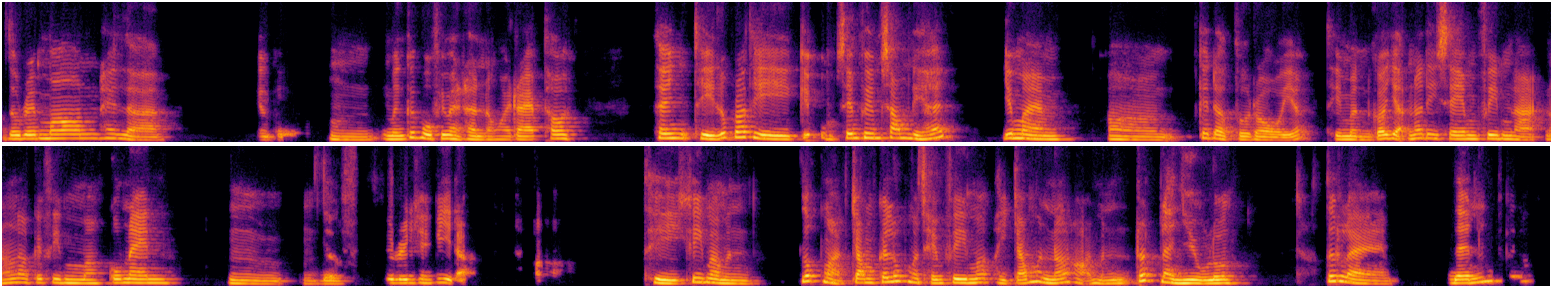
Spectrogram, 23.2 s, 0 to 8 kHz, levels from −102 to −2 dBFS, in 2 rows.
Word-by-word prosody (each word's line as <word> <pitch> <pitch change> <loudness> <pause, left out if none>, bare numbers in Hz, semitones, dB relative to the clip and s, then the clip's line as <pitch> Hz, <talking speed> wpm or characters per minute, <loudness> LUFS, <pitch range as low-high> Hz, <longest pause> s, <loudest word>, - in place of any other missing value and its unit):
Doraemon 230 +3 +1
hay 245 -1 -6
là, 160 -7 -4 0.7
kiểu, - - -9 0.4
ừm, 165 -4 -6
mấy 190 0 +2
cái 285 - -1
bộ 225 - +5
phim 220 0 +2
hoạt 200 -2 0
hình 180 -2 +1
ở 170 - -6
ngoài 175 0 -6
rạp 175 -1 +1
thôi. 225 0 +1 0.7
Thế 250 -1 +2
thì 210 -3 +6
lúc 270 - +1
đó 300 - +4
thì 195 -7 +4
kiểu - - -2 0.2
xem 250 +6 +1
phim 260 -1 +1
xong 255 -1 0
thì 210 - +2
hết. 250 - 0 0.4
Nhưng 245 +1 +3
mà, 195 -5 +2 0.3
ờ, 170 -3 -4 0.3
cái 255 - -3
đợt 210 -4 -1
vừa 175 -1 0
rồi 155 -4 -1
á - - -4 0.2
thì 185 - -3
mình 175 -2 0
có 205 - +3
dẫn 215 -1 +1
nó 235 - 0
đi 235 -2 -3
xem 205 -2 0
phim, 205 -1 +1
là 160 -4 -4
nó 195 +2 -4
là 230 +1 -3
cái 215 - -2
phim, 205 -2 +1
ơ, 190 - -1
Conan, 205 -1 +1 0.4
ừm, 170 -5 -4 0.2
The 165 - -11 0.6
Furry 200 -1 +3
hay 200 - +1
cái 200 -1 -2
gì - - +5
đó, 385 - 0 0.5
ờ, - - -12 0.8
thì 180 -5 +4
khi 245 - 0
mà 225 -3 +2
mình 175 -3 +1 0.4
lúc 305 0 +3
mà 240 - 0
trong 220 -2 0
cái 255 +3 +1
lúc 300 0 +1
mà 240 - 0
xem 195 -3 -1
phim 210 +1 +5
á, 230 - -1
thì 185 -4 -3
cháu 185 0 0
mình 265 -7 +2
nó 205 +4 +1
hỏi 240 - -5
mình 185 0 -2
rất 325 +1 +3
là 245 - +3
nhiều 190 -2 +7
luôn, 190 +1 +6 0.7
tức 300 0 +3
là 235 -9 +3 0.7
đến 200 +1 +5 0.2
cái 285 0 -13
mức 300 - -14
205 Hz, 220 wpm, -19 LUFS, 185-235 Hz, 0.8 s, nhiều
